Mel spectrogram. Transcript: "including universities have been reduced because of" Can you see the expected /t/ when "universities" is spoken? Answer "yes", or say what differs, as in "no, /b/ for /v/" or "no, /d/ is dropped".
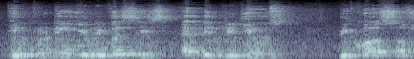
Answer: no, /s/ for /t/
